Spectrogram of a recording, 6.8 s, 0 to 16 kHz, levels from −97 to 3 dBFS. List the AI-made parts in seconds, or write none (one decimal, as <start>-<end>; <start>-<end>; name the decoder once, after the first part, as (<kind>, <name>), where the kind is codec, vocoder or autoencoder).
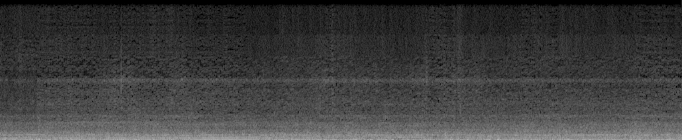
0.0-6.8 (codec, SNAC)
